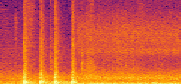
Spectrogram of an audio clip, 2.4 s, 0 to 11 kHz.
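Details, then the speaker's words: 2015+ Subaru WRX trunk lid with no sound deadening, as bought: quick hollow metallic knocks and a dull rumble as the bare sheet metal vibrates, partly from the license plate. Sound deadening planned. "You hear the vibrations. I mean, part of it is the license plate. I know that, but it's still nothing there."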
